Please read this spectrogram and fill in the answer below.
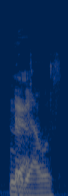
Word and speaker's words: Nogales: Nogales.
